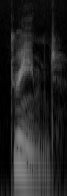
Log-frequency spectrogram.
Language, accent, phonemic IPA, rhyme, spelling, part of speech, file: English, US, /ˈdɹiːmd/, -iːmd, dreamed, verb, En-us-dreamed.ogg
- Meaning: simple past and past participle of dream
